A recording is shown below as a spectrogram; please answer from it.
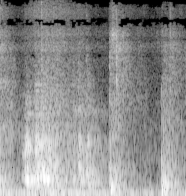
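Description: Faint handling sounds from a hand-squeezed two-part panel bond dispensing gun being worked while laying an adhesive bead, with one sharp click about one and a half seconds in.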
